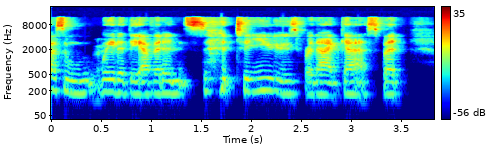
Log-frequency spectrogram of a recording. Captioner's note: laughs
